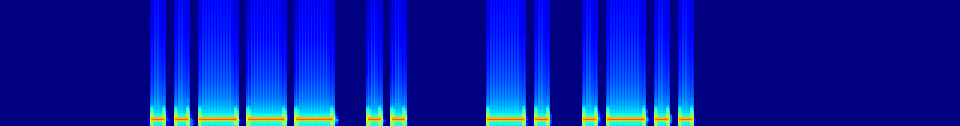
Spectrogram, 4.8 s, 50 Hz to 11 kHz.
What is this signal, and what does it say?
Morse code, heard as a keyed tone, about 20 wpm, 700 Hz. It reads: 2I NL
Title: Winter Field Day Exchanges Encore 20wpm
